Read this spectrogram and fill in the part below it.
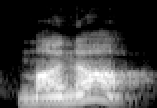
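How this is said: It is said with a Hebrew pronunciation. "In Hebrew, the way they asked that question was to say manna"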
